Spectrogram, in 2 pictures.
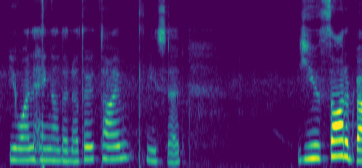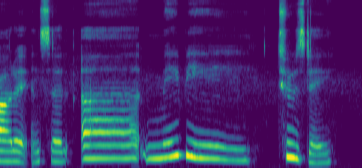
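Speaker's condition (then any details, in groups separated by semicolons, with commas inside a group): No condition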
